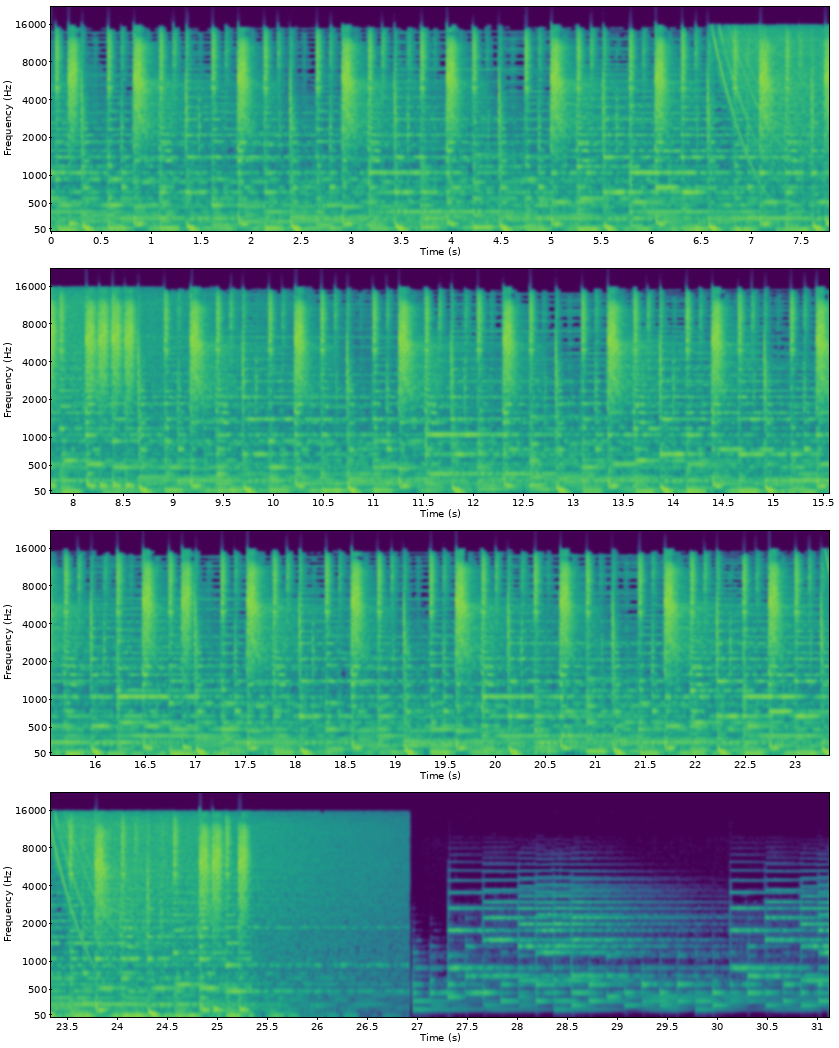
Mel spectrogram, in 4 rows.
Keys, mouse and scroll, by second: 0.0 ctrl+d, 2.3-8.2 shift+drag, 16.7 ctrl+d, 19.4 p, 20.6-24.0 drag.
